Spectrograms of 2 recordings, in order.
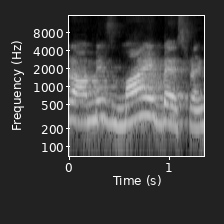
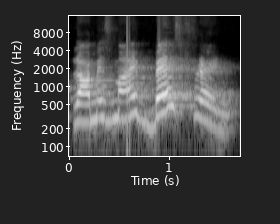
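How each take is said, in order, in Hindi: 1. my शब्द पर मुख्य स्ट्रेस है। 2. best शब्द पर मुख्य स्ट्रेस है। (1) "इसका मतलब he is only माई not yours" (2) "इसका मतलब is not माई ordinary friend, he is माई best friend"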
